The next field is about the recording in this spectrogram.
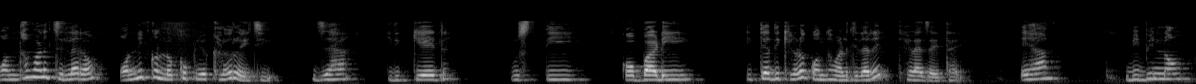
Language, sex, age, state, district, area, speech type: Odia, female, 45-60, Odisha, Kandhamal, rural, spontaneous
